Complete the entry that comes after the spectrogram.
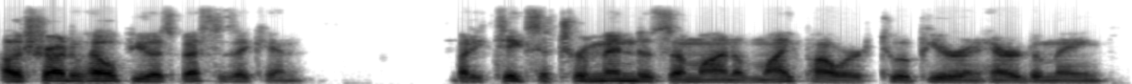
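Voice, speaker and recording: A man acts out a benevolent god of light for an animated fantasy. The voice is very deep and solemn, with grave, measured phrasing. The sound is dry and close. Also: no echo. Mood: earnest. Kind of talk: animated fantasy script table read.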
